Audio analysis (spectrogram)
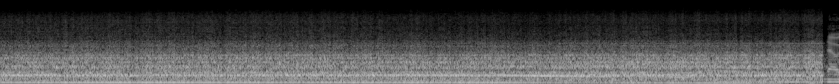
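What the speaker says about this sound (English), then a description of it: "You can hear the engine powering back, and the nose is coming up." A control-line model airplane engine drones loudly and steadily, then its pitch drops as the throttle powers back, a continuous nearby buzz with no voices.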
